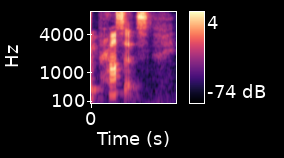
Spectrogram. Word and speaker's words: process: Here, I want you to pay attention to the pronunciation of the word process, right? Process, process, process. The O is open.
